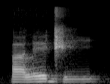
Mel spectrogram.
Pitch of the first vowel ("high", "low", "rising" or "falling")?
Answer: low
